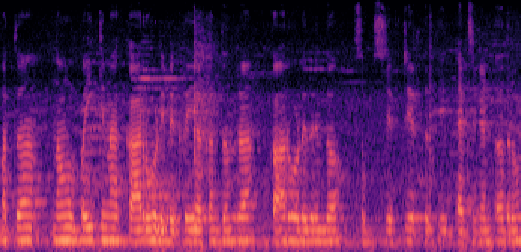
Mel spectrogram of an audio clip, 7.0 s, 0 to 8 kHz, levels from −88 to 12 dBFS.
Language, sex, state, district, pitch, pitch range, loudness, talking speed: Kannada, male, Karnataka, Belgaum, 135 Hz, 135-145 Hz, -17 LUFS, 120 wpm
